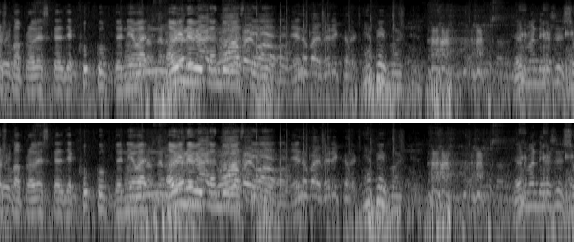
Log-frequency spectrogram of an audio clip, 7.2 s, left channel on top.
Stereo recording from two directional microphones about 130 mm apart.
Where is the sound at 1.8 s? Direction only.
15° left (ahead or behind).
